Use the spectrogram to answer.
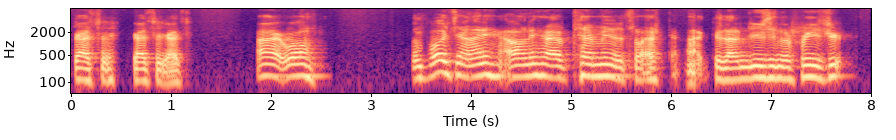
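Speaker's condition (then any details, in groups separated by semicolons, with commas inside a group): Cerebral palsy; caused by stroke at birth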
